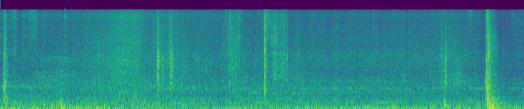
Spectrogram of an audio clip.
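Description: Car engine idling, heard from inside the cabin through a phone's microphone as a steady low hum, with a few faint clicks.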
